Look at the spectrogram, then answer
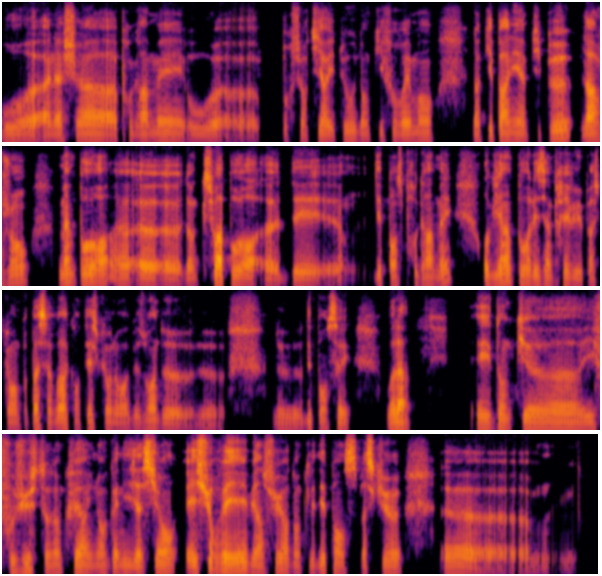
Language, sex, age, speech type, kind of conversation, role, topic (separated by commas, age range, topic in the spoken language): French, male, 35-39, conversation, unstructured, none, Comment gérez-vous votre budget chaque mois ?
